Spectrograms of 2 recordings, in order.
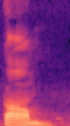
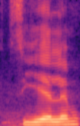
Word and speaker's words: calm: Calm. CALM. Calm. L is again silent here.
